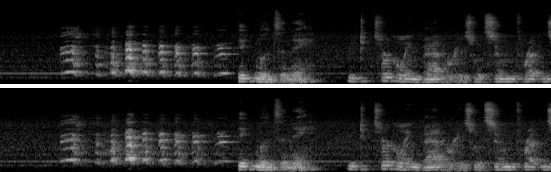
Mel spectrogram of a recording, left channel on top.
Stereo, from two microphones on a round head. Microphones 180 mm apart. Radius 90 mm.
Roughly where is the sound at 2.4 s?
Centre.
